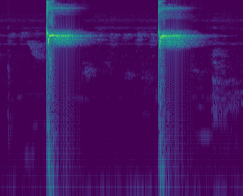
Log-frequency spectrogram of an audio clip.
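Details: Lovebird calls used to draw other lovebirds into calling: two sharp, piercing high chirps about one second apart, each with a brief fading tail.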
